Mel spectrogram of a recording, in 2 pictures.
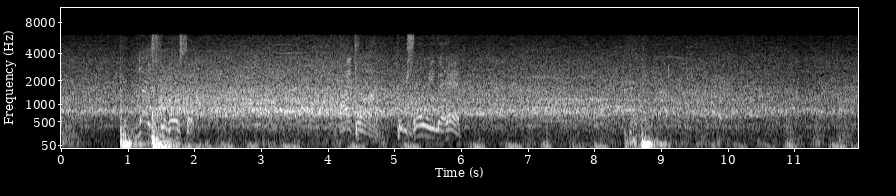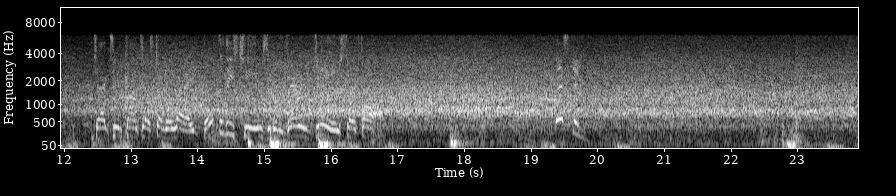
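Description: Heavy thuds of bodies slamming onto a wrestling mat ring out now and then.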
